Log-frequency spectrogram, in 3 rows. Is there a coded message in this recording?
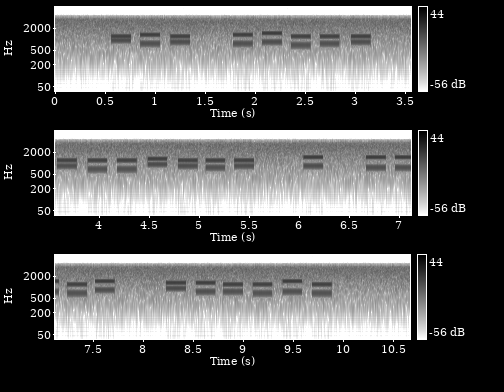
Yes: DTMF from 0.6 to 9.9 s, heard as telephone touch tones, dialled by hand, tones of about 200 ms, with phone line noise. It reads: *57 59147 7110747 9 6619 054161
